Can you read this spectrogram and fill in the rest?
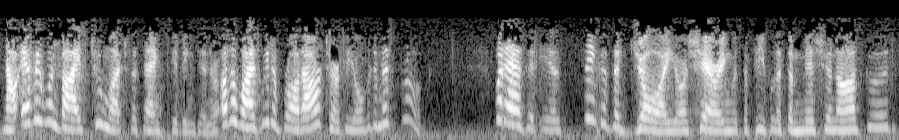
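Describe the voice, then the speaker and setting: Genteel, high-voiced radio-sitcom mother. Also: sing-song, quick pace, pushed and bright, a little hiss or hum, full character voice. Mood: soothing. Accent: American. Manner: genteel, patient, chiding. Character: placid, soothing middle-aged wife and mother. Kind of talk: 1950s American radio sitcom acting. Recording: muffled old radio recording.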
